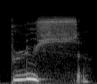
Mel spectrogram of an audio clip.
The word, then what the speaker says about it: plus: you want to use plus more okay in some cases you will have to pronounce it PL okay so you will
